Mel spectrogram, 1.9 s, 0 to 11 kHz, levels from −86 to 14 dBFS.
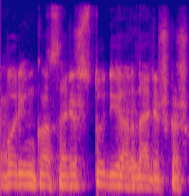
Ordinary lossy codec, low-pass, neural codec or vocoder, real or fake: AAC, 32 kbps; 9.9 kHz; none; real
